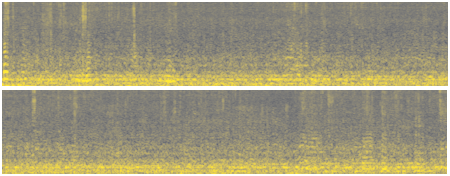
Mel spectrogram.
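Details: Honey bees at work in an open hive, sunny day with a bit of wind, microphone inside the hive; an even low hum with scattered faint clicks and occasional soft buzzing.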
